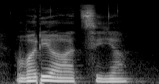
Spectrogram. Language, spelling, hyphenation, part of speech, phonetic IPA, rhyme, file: Ukrainian, варіація, ва‧рі‧а‧ція, noun, [ʋɐrʲiˈat͡sʲijɐ], -at͡sʲijɐ, Uk-варіація.ogg
- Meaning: 1. variation (act of varying; partial change) 2. variation (related but distinct thing) 3. variation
